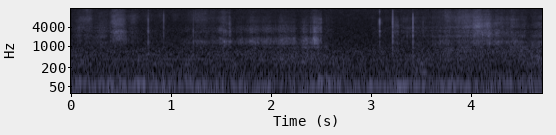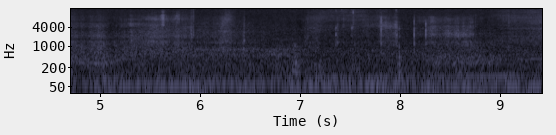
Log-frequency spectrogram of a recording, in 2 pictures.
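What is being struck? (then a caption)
Laminated cardboard hardcover book cover. Long fingernails on both hands scratch across the laminated cardboard cover of a closed hardcover book. Soft, dry scraping strokes come in short bright bursts over a steady low hum. The sound stays quiet and even throughout.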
